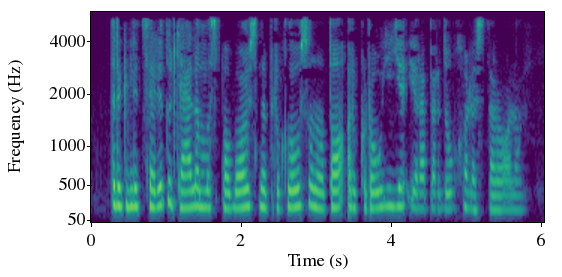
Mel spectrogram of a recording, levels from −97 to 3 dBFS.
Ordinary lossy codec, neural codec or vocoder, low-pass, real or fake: MP3, 32 kbps; none; 5.4 kHz; real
